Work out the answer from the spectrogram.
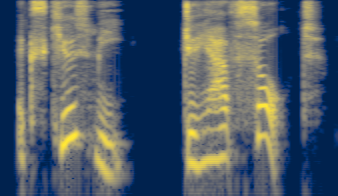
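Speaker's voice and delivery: ordinary talk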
